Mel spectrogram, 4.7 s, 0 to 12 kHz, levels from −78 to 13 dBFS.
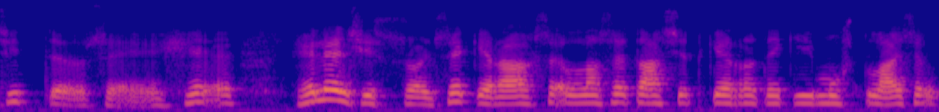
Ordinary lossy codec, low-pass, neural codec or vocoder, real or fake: none; 10.8 kHz; none; real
